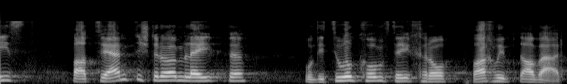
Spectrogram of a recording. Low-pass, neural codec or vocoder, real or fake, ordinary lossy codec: none; codec, 16 kHz, 2 kbps, FunCodec, trained on LibriTTS, 25 frames a second; fake; none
